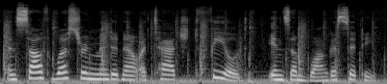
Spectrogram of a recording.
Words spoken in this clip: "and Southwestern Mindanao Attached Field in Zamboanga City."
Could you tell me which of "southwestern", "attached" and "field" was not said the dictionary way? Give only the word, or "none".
none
